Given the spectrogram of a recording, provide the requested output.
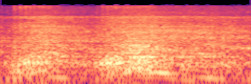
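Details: Yamaha Xmax scooter after cam/rocker roller play and a failed water pump were found: short rev rising and falling smoothly, no ticking or clatter; engine sounds healthy after repair.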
